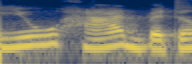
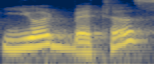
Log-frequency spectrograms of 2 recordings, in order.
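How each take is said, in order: First: The word 'had' is said in full. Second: The word 'had' is shortened and reduced. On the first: The speaker calls it wrong. "ഇങ്ങനെ you ഹാഡ് better എന്നൊന്നും നമ്മൾ പറയില്ല" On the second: The speaker calls it right. "യു ഹാഡ് എന്നുള്ളത് നമ്മൾ ചുരുക്കിയാണ് പറയുക"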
